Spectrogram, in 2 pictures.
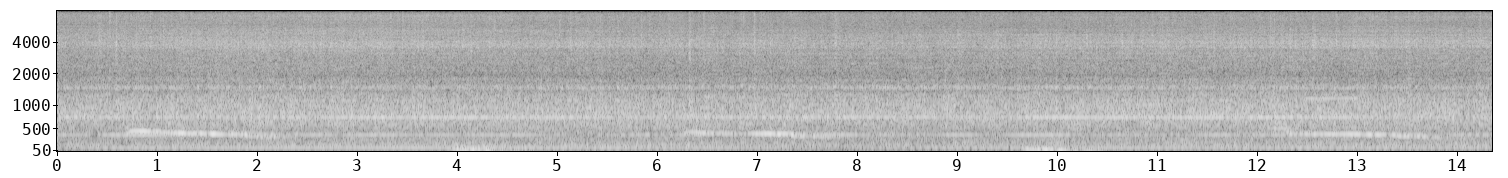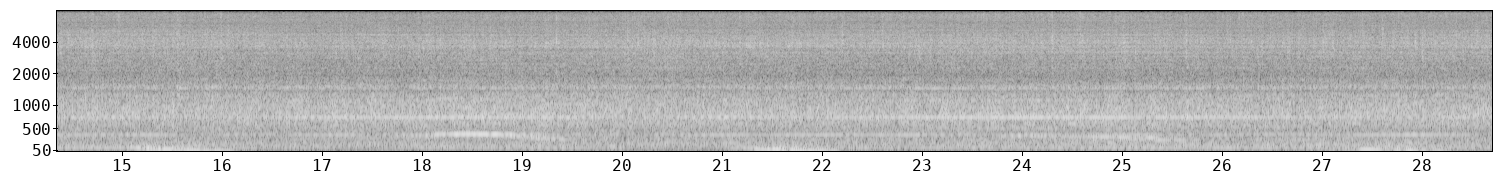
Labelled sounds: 12.5	12.8	humpback whale, 1.1 to 1.3 kHz

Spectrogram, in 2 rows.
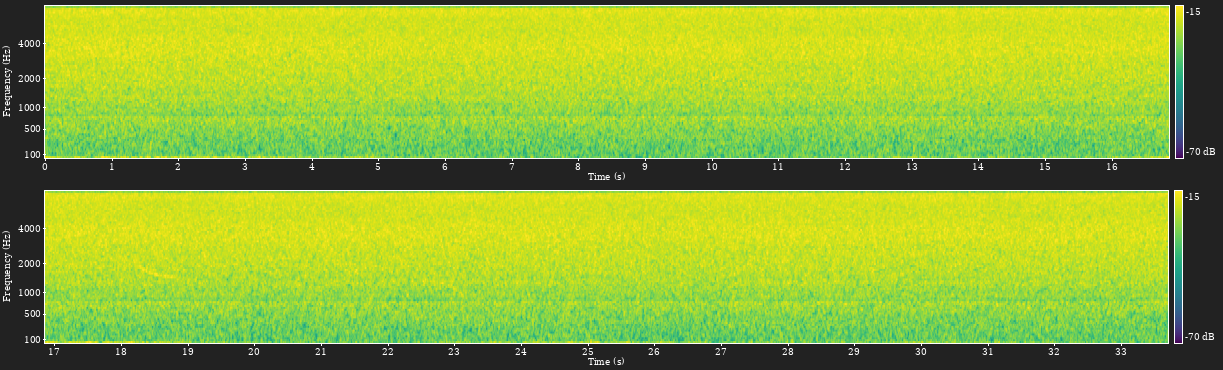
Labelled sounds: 18.3	18.6	killer whale, Bigg's (transient), 1.5 to 1.9 kHz

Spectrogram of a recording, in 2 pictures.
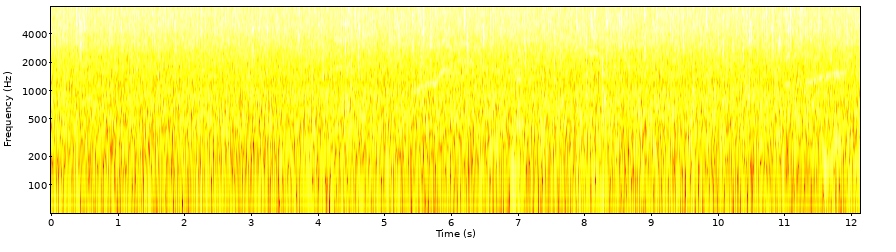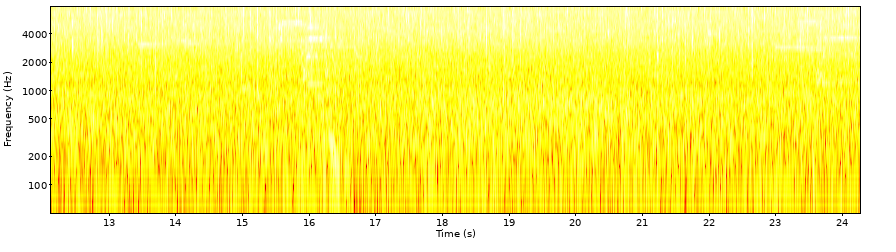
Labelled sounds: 5.4	6.1	killer whale, northern resident, G clan, 0.97 to 1.8 kHz
11.3	11.9	killer whale, northern resident, G clan, 1.2 to 1.6 kHz
13.4	14.4	killer whale, northern resident, G clan, 2.9 to 3.6 kHz
15.6	16.3	killer whale, northern resident, G clan, 1.1 to 5.3 kHz
23.0	24.2	killer whale, northern resident, G clan, 1.2 to 5.4 kHz

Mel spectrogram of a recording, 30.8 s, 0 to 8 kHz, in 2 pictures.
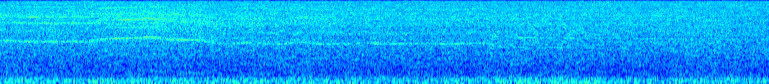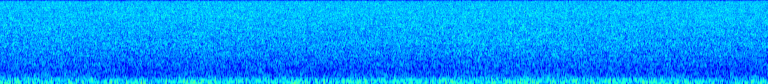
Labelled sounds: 2.2	4.0	vessel noise, 1.5 to 5.1 kHz

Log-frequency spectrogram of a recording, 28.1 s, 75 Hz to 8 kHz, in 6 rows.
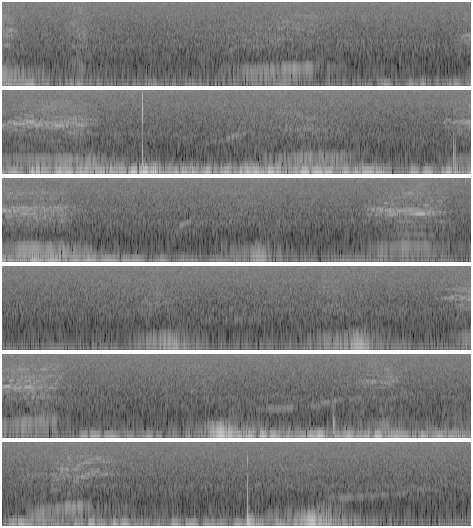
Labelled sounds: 4.5	5.4	humpback whale, 0.96 to 1.4 kHz
9.2	9.9	humpback whale, 0.96 to 1.6 kHz
13.0	13.9	humpback whale, 0.96 to 1.6 kHz
18.4	19.2	humpback whale, 0.96 to 1.6 kHz
22.4	22.6	humpback whale, 1.5 to 1.9 kHz
24.2	24.6	humpback whale, 1.1 to 1.7 kHz

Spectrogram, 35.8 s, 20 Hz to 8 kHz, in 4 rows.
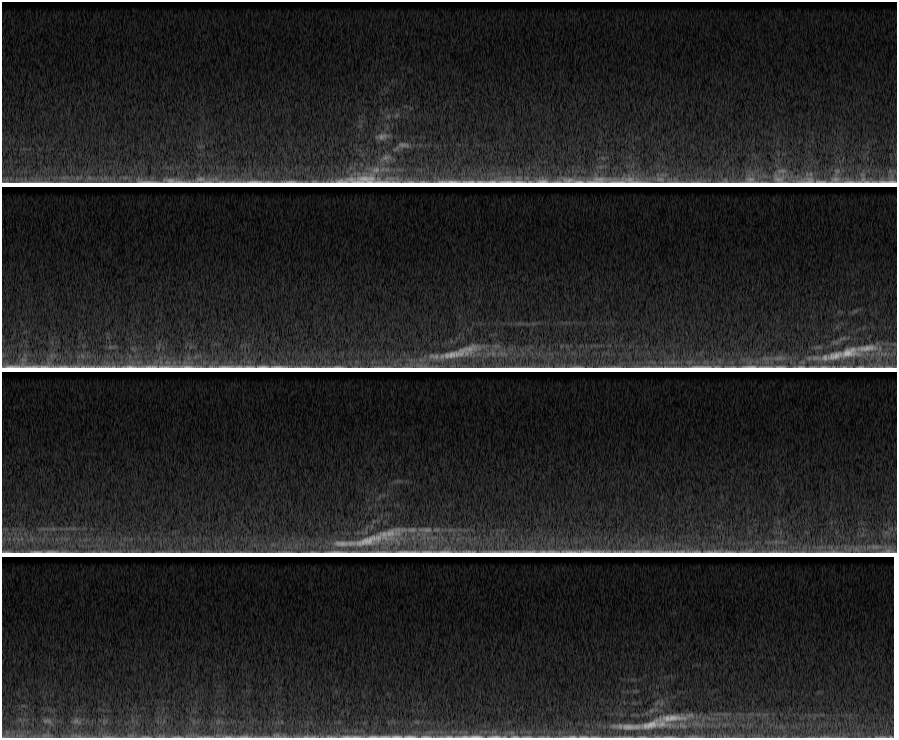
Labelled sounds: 3.9	4.3	humpback whale, 1.4 to 1.9 kHz
13.5	14.4	humpback whale, 0.80 to 2.0 kHz
17.2	18.7	humpback whale, 0.80 to 1.4 kHz
21.6	22.3	humpback whale, 0.80 to 3.2 kHz
32.9	33.9	humpback whale, 0.80 to 1.3 kHz

